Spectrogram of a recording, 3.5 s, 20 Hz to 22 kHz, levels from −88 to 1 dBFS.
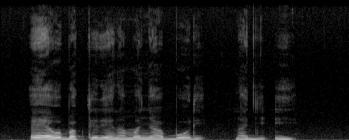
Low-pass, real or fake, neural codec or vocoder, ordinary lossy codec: none; real; none; none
